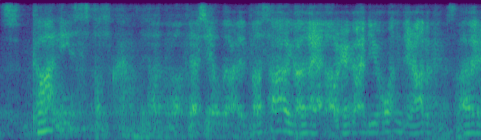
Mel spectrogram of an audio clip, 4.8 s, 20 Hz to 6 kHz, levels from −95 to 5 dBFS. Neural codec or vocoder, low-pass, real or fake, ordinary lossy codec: codec, 16 kHz in and 24 kHz out, 0.6 kbps, FocalCodec, streaming, 2048 codes; 5.4 kHz; fake; none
